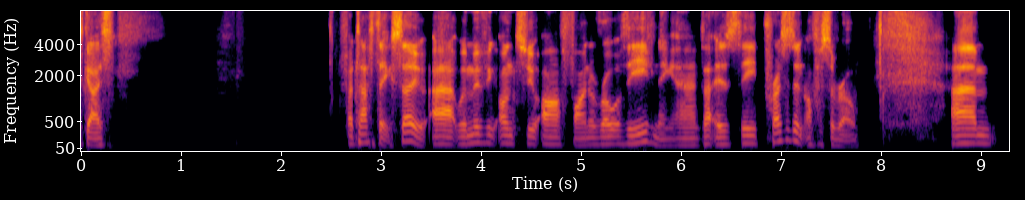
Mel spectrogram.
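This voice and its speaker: A man hosting an online student election panel on a video call, upbeat and full of quick praise, with many fillers. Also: on the low side, sharp tone, no room sound. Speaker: hustings host.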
